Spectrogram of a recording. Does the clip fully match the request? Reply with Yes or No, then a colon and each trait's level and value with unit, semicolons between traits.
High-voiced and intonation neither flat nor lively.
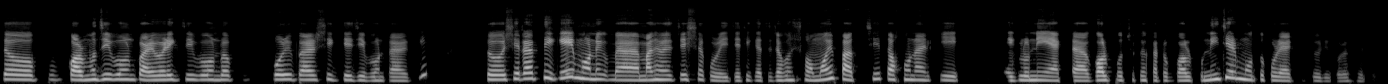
Yes: high, 205 Hz; average, 3.3 semitones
